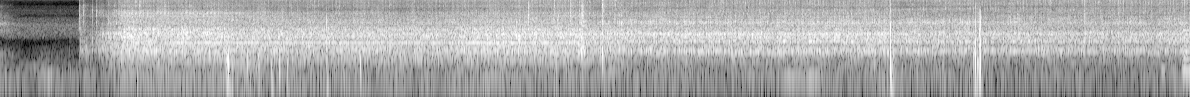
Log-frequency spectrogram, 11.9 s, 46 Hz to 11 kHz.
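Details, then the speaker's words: Arri 35mm film camera after re-threading with 400T film: even fine mechanical whir with steady light patter, no catches or knocks, seemingly a little quieter than after the first threading; transport running normally. "I think that sounded a little bit quieter than before so just want to show you that again"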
